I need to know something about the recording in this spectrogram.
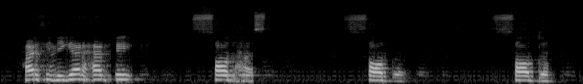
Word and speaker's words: صاد: این حرف در الفبای تاجیکی نیست، برای همین برای تلفظ کردن قفای زبان را برداشتن در کار و سری زبان را در دندانهای پایانی میگذاریم، در دندانهای پایانی و قفای زبان را میبنداریم.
